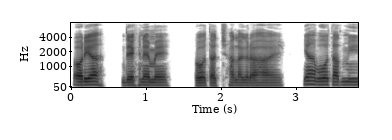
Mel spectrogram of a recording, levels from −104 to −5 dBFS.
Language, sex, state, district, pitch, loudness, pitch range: Hindi, male, Bihar, Jahanabad, 125 Hz, -23 LUFS, 120-140 Hz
